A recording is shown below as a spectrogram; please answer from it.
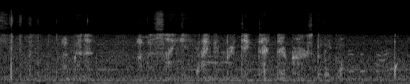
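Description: Quiet whispered speech, too low for the words to be made out.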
